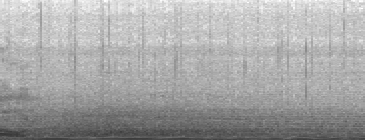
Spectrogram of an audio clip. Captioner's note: cheering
